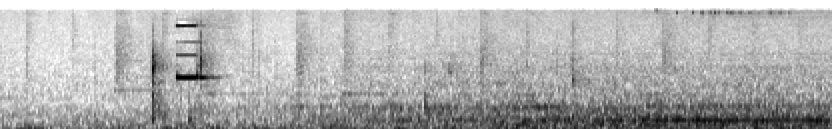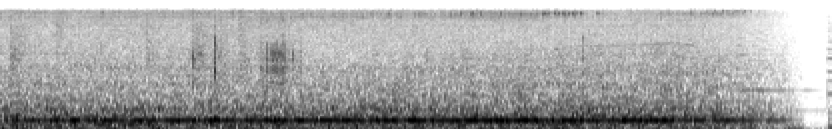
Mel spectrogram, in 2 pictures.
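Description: Induction cooktop being switched on: a short beep about a second in, then a steady electrical hum with a few fixed tones that builds up over the next two seconds as the cooktop starts heating and holds steady.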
